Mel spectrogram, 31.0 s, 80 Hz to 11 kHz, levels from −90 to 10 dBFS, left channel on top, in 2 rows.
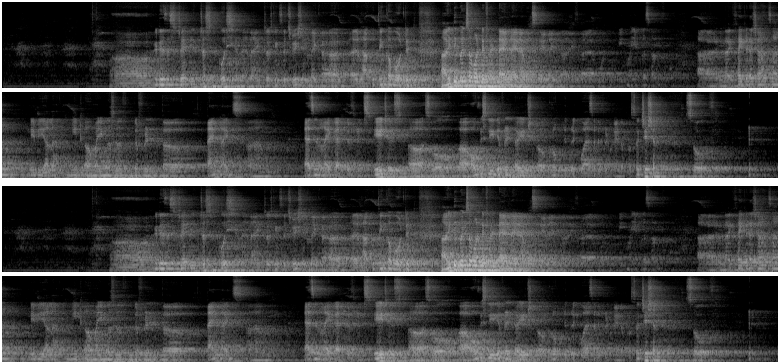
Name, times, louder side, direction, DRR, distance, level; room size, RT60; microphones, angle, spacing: voice 1, 1.8-12.0 12.5-13.1 13.9-19.1 19.6-21.0 21.6-29.6, equal, 15° left, 2 dB, 0.8 m, -30 dB
11.0 x 8.0 x 7.0 m, 2.9 s
head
